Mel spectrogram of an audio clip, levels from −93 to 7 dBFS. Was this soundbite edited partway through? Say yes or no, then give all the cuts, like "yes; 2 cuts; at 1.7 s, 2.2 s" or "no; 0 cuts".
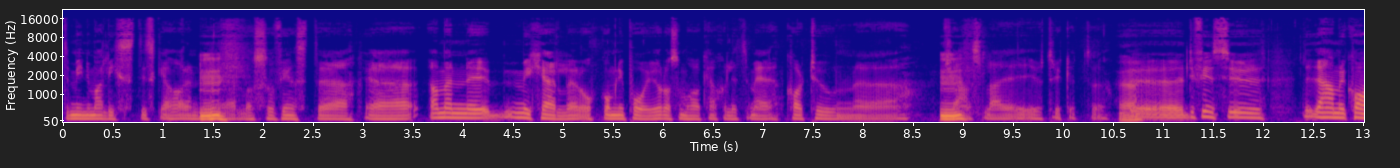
yes; 2 cuts; at 3.0 s, 10.5 s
